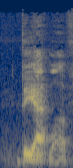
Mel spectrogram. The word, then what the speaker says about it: Dyatlov: Is it I don't know how to pronounce it, the Dyatlov? – Dyatlov.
